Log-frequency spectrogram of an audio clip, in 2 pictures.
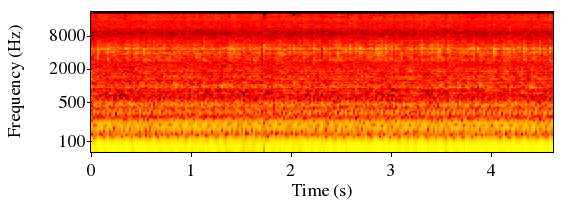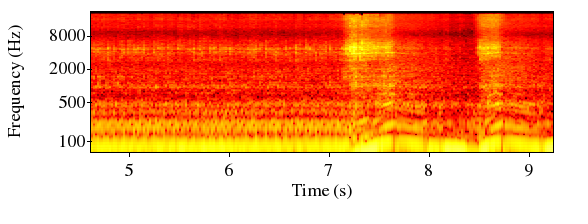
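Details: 1981 VW Rabbit with 1.8 swap, after installing 4-2-1 dual downpipe and thrush muffler to fix suspected front manifold leak; deep steady idle drone, then two quick blips rising and falling cleanly, no puffing or ticking: normal exhaust note.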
